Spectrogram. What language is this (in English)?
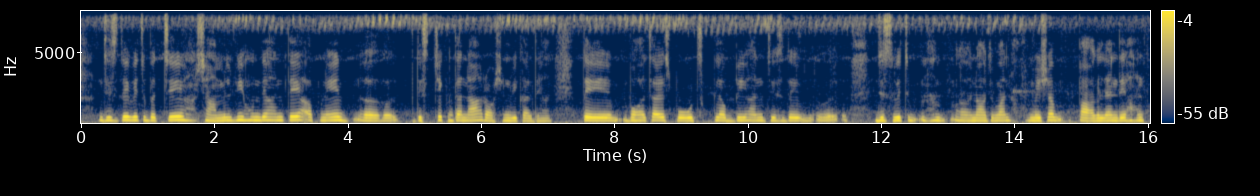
Punjabi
